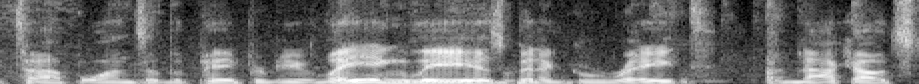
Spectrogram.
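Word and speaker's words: Lei Ying Lee: Is it Lei Ying Li? It's It's Laying Li.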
